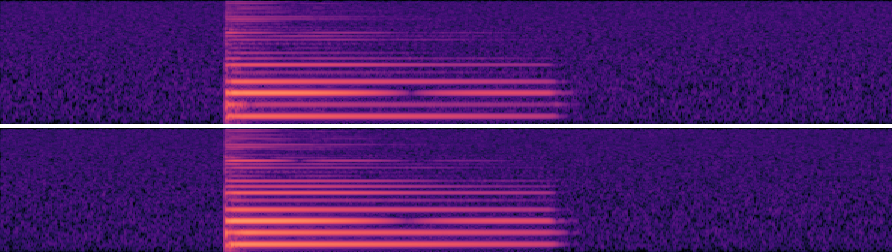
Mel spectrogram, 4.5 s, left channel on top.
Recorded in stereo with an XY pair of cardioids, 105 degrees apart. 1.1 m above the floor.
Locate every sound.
1.1 s a guitar: 45° right, 6 m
